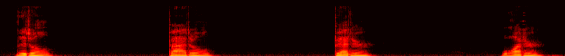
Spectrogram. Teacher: It is fairly common to pronounce a T like a D in American English, especially when the T appears in the middle of a word. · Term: voice the T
